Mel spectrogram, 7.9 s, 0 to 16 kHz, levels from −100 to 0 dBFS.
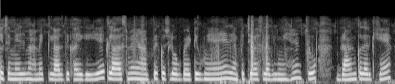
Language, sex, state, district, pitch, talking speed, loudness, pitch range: Hindi, female, Uttar Pradesh, Budaun, 230 Hz, 210 wpm, -17 LUFS, 225-240 Hz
